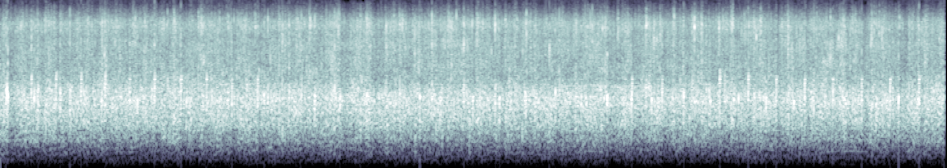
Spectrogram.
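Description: An audience claps loudly and steadily in a large hall.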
